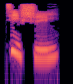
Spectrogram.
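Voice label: "纪实", Mandarin Chinese; hsk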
